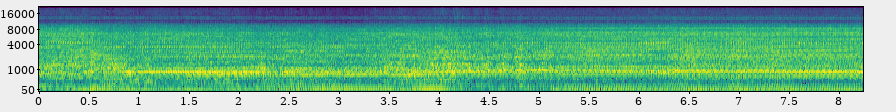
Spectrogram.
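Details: Yard-sale foam/maimin cutter test-cutting high-density memory foam mattress: even, steady motor whine with a brief dip mid-run as the blade takes the foam, then recovers; runs smoothly, normal running.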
